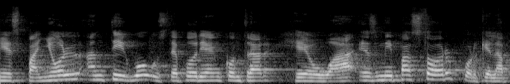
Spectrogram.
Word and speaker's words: Jehová: Y eso como resultado dio algo parecido a Yahowa o Yahowa, ¿verdad? Conforme pasaron los años, cuando otros cristianos traducían los textos, al no poder pronunciar el hebreo antiguo, tradujeron esta palabra a lo que nosotros conocemos ya de manera muy cercana, la palabra Jehová.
